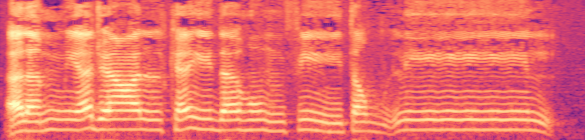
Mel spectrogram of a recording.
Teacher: والضاد هو حرف الاستطالة تضليل ونفخمه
